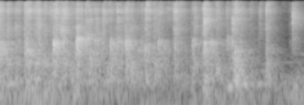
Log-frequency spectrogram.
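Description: Students in a classroom clap together in a sustained burst of dense, overlapping applause lasting several seconds, with steady loudness and no voices over it.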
